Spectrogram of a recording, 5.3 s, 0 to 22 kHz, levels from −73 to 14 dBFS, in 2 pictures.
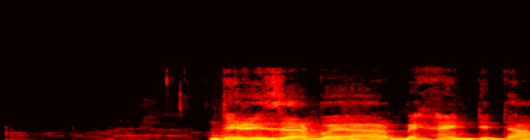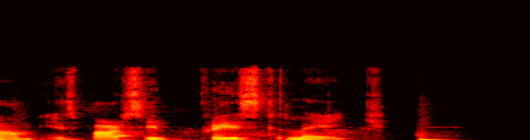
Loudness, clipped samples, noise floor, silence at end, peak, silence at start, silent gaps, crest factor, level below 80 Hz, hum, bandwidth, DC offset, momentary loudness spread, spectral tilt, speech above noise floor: -16 LUFS; under 0.1%; -52 dBFS; 0.4 s; -2 dBFS; 1.05 s; none; 16 dB; -50 dBFS; none; 12 kHz; under 0.1%; 15 LU; -5 dB/octave; 36 dB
